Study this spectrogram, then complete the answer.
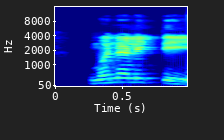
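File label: "meneliti", Malay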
